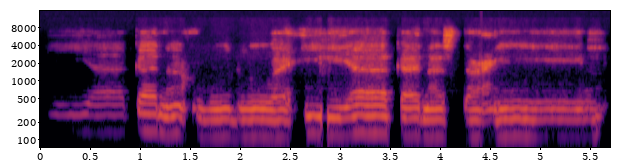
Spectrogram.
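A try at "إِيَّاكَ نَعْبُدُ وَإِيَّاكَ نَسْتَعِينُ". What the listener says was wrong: Baik, boleh lebih ngebut lagi? Iya, karena budunya Pak. Na'budu wa iya, budu wa iya, langsung gitu. Budu wa iya. Jadi dua ini perbaikannya di Maliki Yaumiddin dan budu wa iyyaka nasta'in.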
